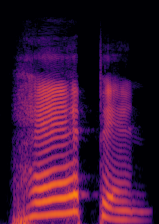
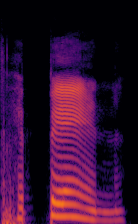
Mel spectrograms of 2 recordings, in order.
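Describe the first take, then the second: First: The first syllable is stressed and lengthened. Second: The last syllable is stressed and lengthened. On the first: The speaker calls it right. "So the first syllable is the stressed one" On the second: The speaker calls it wrong. "and not happen"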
